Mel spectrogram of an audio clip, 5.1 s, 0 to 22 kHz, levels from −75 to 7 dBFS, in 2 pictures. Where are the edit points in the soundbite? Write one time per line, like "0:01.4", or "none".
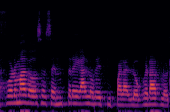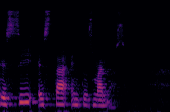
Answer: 0:01.4
0:02.5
